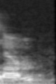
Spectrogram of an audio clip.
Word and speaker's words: GNOME: Yes, I did go out of my way to install GNOME on it, and yes, I pronounce it as GNOME.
